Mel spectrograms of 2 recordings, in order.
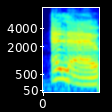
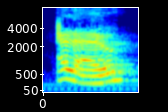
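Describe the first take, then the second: First: A clumsy put-on British hello; bad British accent. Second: A clumsy fake British hello, pitched up; a wannabe British greeting, overdone; bad British accent. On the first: Showing viewers his failed British greeting. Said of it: "Yeah, just like that". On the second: Guy faking British for a girl, badly. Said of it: "my best Millie Bobby Brown impression".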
